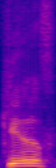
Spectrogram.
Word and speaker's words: GIF: I mean, it's GIF is literally gift without the T. It's pronounced GIF.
